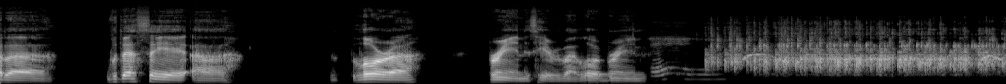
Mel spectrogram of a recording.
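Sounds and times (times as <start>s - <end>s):
speech: 0.0s - 2.4s, 3.3s - 4.2s, 4.9s - 7.4s
audience applause: 6.8s - 10.0s.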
